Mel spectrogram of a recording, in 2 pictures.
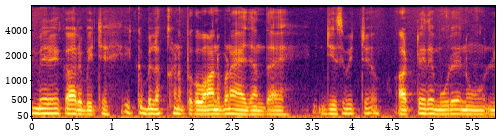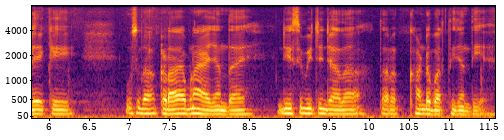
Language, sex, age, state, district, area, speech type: Punjabi, male, 30-45, Punjab, Rupnagar, rural, spontaneous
